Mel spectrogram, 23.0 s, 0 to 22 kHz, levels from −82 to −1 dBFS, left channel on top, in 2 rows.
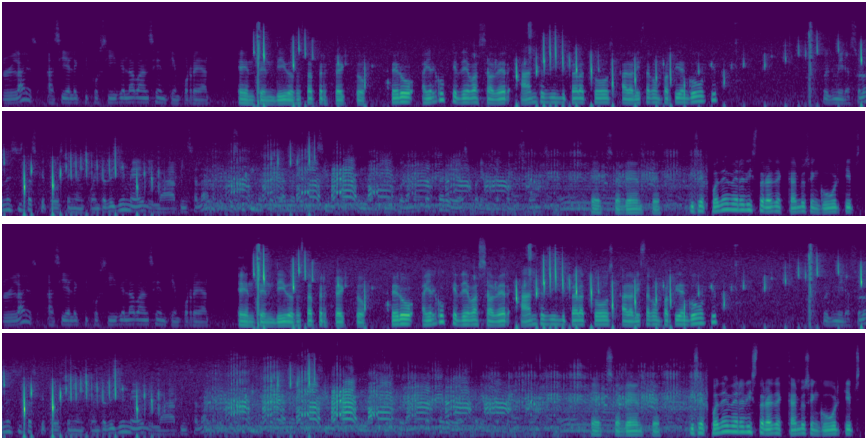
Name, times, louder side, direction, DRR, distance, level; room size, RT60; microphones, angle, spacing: voice 1, 0.0-2.8 10.9-18.8, left 1 dB, 10° left, 3.0 m, -55 dB
voice 2, 3.1-4.8 5.2-9.5 19.4-20.3 20.7-22.9, right 3 dB, 75° right, 1.6 m, -39 dB
sound 1, 3.3-15.7, right 5 dB, 20° right, 0.3 m, -35 dB
Gull seagull, 14.2-20.9, right 8 dB, 45° right, 0.7 m, -42 dB
head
